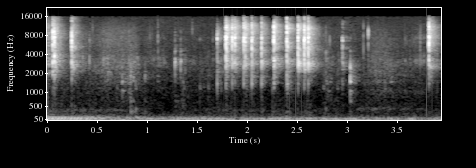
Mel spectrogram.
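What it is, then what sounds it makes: Plastic fidget cube. A small grey hollow plastic fidget cube with dark rubber buttons and switches is held in both hands, with a second cube resting nearby untouched, as fingertips and a thumb press and flick its controls. Short, bright, dry clicks come in two quick snaps, then a quieter stretch of soft fiddling, then a rapid burst of crisp clicks and one last snap near the end, over a faint low hum.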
